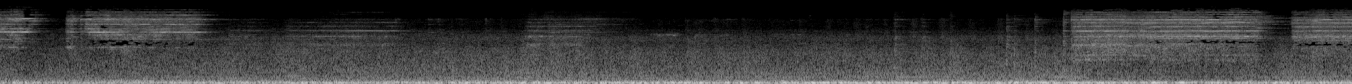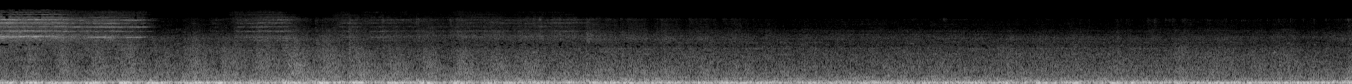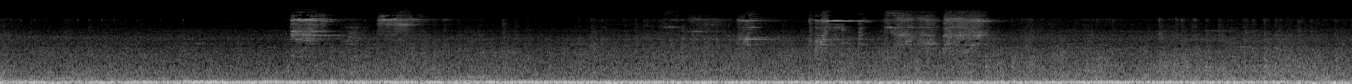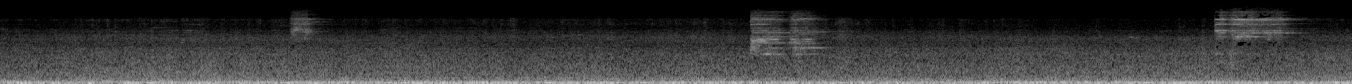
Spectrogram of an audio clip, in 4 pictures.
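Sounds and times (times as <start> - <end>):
high wheel squeals: 0.0 - 4.1, 10.7 - 15.1, 29.9 - 31.4, 33.6 - 37.0, 48.1 - 48.9, 52.7 - 53.6
train wheels rumbling on rails: 0.0 - 54.0.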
